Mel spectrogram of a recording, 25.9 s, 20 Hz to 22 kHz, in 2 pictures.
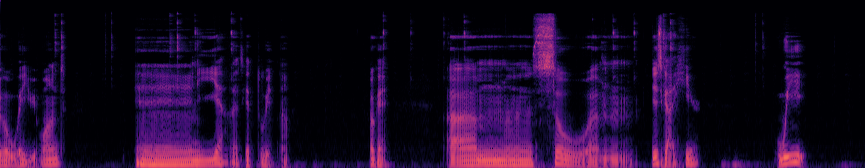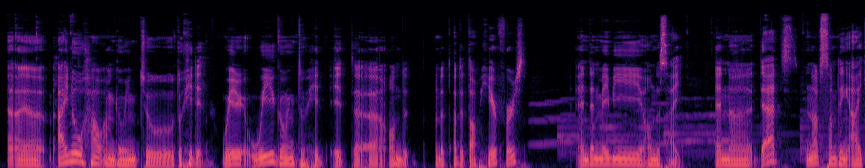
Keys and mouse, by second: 0.3 r, 1.9 r, 3.0 middle click, 4.3 ctrl+z, 4.6 ctrl+z, 4.9 ctrl+z, 5.3 ctrl+z, 5.7 middle click, 6.6 middle click, 7.0 Tab, 7.5 Tab, 9.2-9.5 middle drag, 10.0-10.7 drag, 10.9 ctrl+Tab, 11.3 click, 12.5 KP_Decimal, 13.2-13.5 middle drag, 14.0-15.7 middle drag, 23.3-23.6 middle drag, 24.4-25.0 middle drag.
